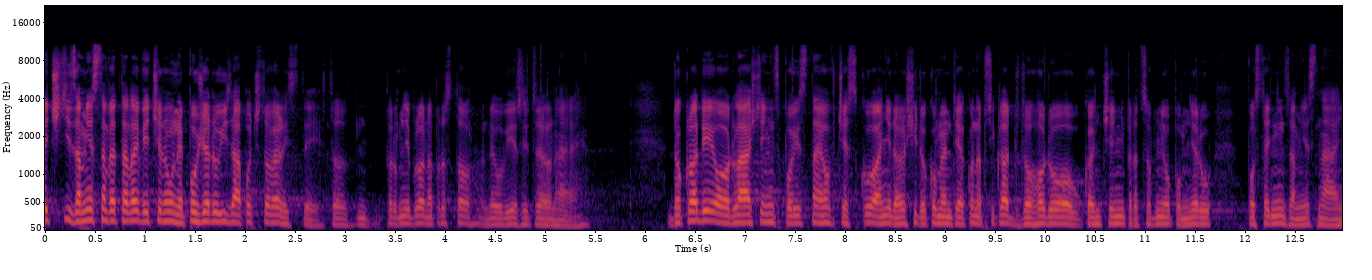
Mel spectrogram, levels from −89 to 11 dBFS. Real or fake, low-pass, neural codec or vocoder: fake; 10.8 kHz; vocoder, 48 kHz, 128 mel bands, Vocos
